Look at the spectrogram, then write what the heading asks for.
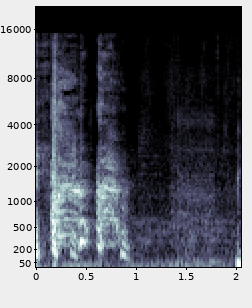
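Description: Two harsh coughs clearing the throat in quick succession, followed by quiet.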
